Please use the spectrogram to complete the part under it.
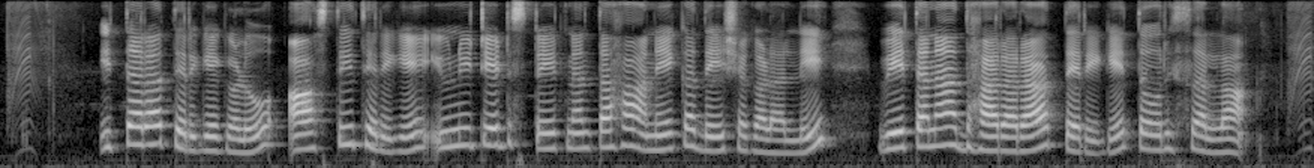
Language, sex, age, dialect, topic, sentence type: Kannada, female, 36-40, Central, banking, statement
